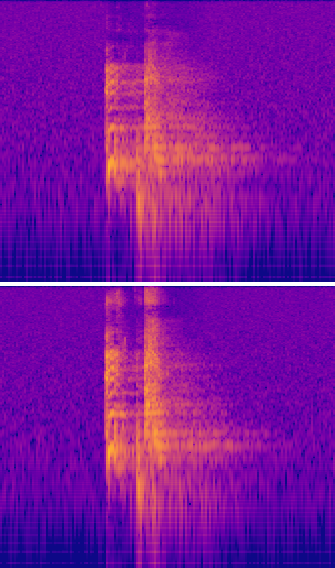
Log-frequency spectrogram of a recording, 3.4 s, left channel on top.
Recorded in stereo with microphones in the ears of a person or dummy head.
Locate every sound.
1.1 s a sneeze: 55° right (ahead or behind), 1.0 m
